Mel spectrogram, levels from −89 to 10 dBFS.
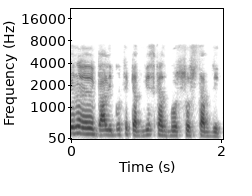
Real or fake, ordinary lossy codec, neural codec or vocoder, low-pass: real; AAC, 48 kbps; none; 7.2 kHz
